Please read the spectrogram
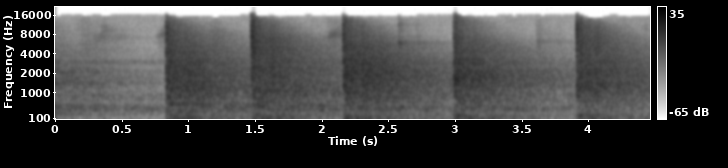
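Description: Basketball dribbled on a hardwood gym floor: five bounces about two-thirds of a second apart, each a sharp thud with a short echo in the hall.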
